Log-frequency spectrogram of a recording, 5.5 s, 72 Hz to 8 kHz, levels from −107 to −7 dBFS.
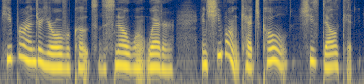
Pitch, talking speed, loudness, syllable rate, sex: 220 Hz, 195 wpm, -16 LUFS, 5.1 syllables/s, female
